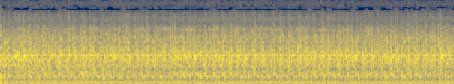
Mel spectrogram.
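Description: DIY mini tractor running steadily at an even speed, a constant low rumble with a thin steady whine over it.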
